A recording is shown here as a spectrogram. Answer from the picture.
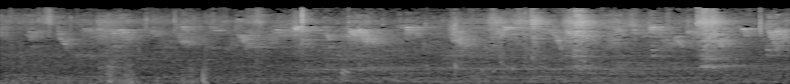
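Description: Small birds chirping: many short, high calls scattered throughout.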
